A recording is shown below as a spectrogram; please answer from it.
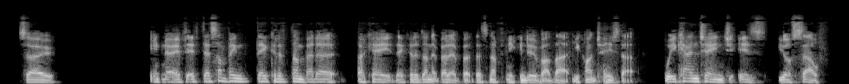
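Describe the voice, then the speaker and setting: In a British accent, a man talks very fast at a medium pitch with fairly even intonation. The sound is dry and close, without echo. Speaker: university student. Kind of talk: casual chat. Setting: podcast.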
